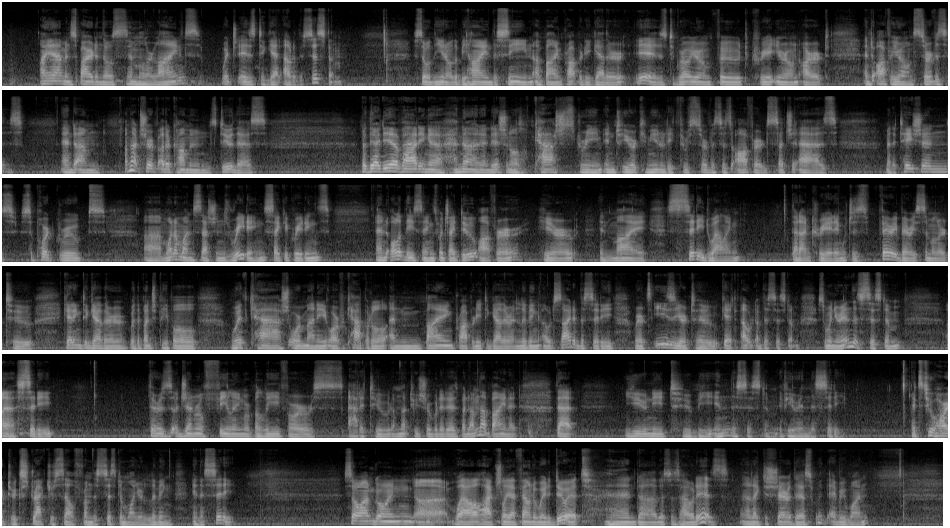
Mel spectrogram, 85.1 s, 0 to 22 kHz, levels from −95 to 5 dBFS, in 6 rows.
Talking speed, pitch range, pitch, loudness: 155 wpm, 100-120 Hz, 110 Hz, -34 LUFS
